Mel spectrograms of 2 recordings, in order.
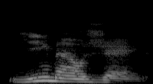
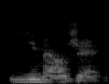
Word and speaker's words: Yimou Zhang: Yimou Zhang. Yimou Zhang. I want to make sure I pronounce his name right because he's an absolute genius.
